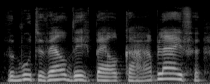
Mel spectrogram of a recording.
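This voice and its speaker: A woman voicing a cheerful young woman in a wheelchair who is excitable and quick to fret. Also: medium pitch, lightly acted.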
